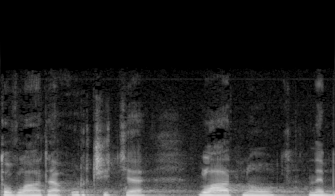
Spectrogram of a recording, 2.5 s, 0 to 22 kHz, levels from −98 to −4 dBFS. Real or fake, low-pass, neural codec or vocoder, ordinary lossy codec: real; 14.4 kHz; none; MP3, 96 kbps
